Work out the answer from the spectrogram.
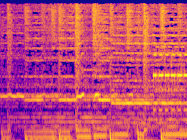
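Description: A melodic telephone ringtone announces an incoming live call, playing a steady, continuous run of bright musical tones at an even level with no talking.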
